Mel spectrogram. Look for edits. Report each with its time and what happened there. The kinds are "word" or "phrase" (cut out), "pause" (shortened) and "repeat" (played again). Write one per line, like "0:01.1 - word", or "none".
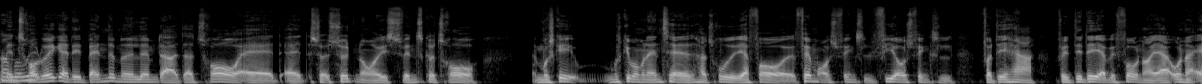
none

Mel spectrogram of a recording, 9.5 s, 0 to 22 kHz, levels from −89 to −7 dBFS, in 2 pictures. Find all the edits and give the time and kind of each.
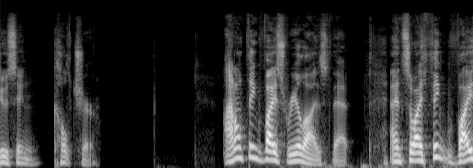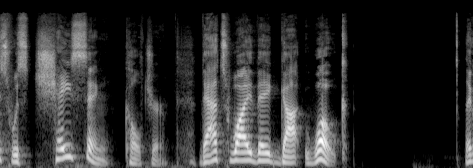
none

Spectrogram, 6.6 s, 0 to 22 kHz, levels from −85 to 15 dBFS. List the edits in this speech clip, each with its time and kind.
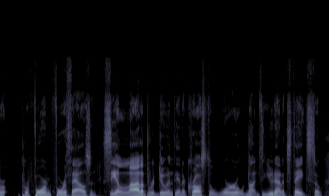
0:01.0 - word
0:02.0 - pause
0:02.9 - word
0:03.4 - phrase
0:05.2 - word

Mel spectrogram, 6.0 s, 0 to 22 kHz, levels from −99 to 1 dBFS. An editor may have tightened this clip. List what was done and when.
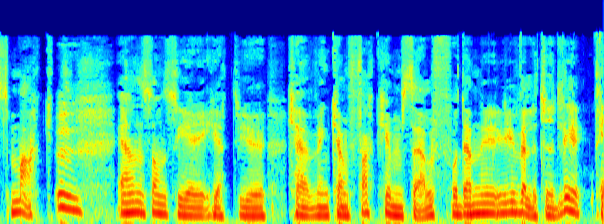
0:02.8 - pause

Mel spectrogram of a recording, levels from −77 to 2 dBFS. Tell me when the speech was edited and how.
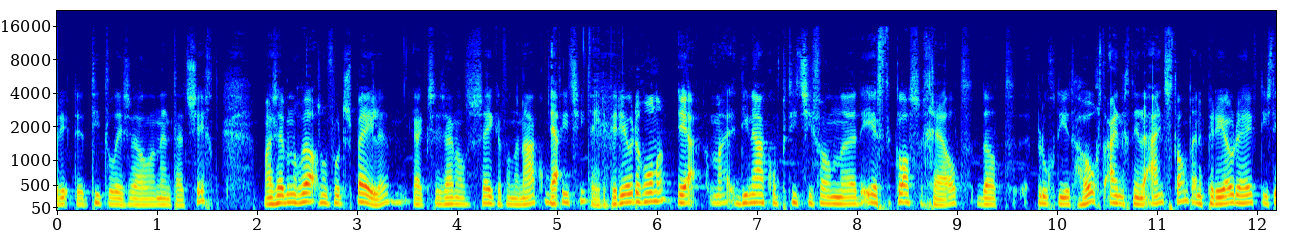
0:02.6 - word
0:09.7 - word

